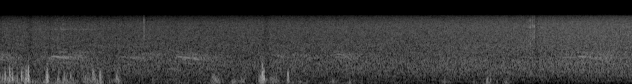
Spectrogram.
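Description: Crows cawing in the distance, short calls repeating about once a second, over a steady outdoor hiss. A few short rustles and knocks in the first three seconds are the loudest sounds.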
